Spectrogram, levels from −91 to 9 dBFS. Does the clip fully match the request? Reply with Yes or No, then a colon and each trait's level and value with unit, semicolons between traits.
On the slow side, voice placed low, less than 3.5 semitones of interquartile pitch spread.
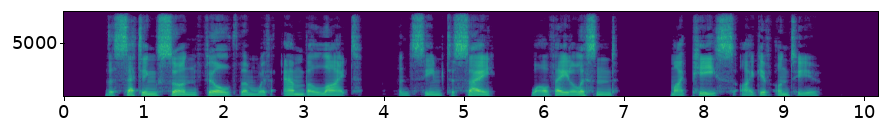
Yes: slow, 125 wpm; very low, 95 Hz; average, 3.0 semitones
